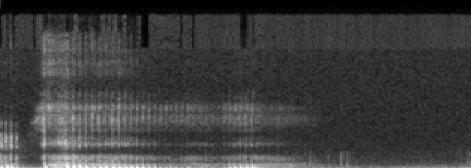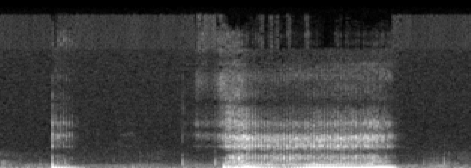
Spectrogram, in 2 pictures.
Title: Little bit snoring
